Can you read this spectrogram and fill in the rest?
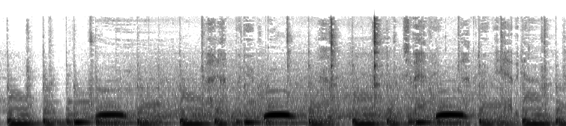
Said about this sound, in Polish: Dziś sprawdzałem i te sowy tam nadal są.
